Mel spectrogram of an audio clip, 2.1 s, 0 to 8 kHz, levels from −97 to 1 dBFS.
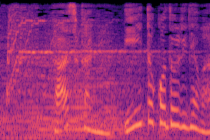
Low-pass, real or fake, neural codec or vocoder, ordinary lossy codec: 7.2 kHz; real; none; none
